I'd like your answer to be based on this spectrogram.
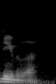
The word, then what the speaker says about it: Niemelä: Is it Niemelä? – Yeah, we're going to go. Niemelä. Is it Niemelä? – Yeah, it's Niemelä.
